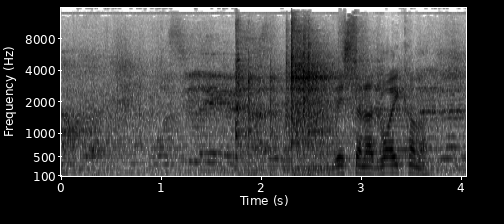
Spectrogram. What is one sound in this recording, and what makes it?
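A heavy barbell clanks as it is racked.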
